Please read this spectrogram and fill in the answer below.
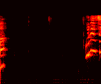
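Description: A woman's voice speaking, with a pitch that slides up at the start, then a pause of near silence for over a second before she speaks again near the end.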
